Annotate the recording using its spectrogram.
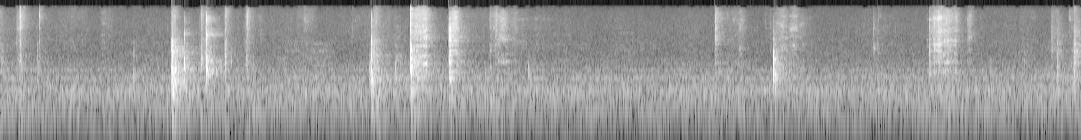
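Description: Chef's knife chopping fresh basil on a wooden cutting board: scattered, irregular knocks of the blade on the wood, with a short clatter near the end.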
